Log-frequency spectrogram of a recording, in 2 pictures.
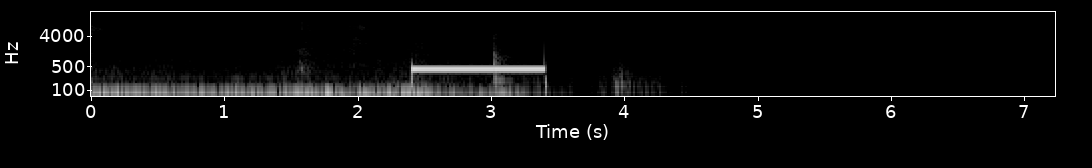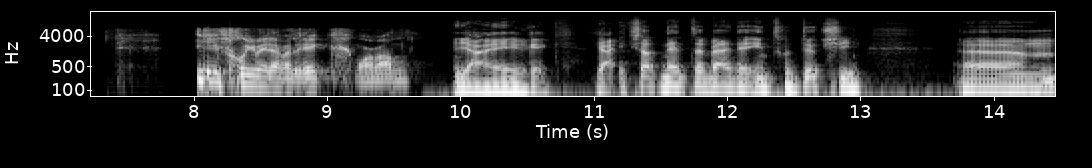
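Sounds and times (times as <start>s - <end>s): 
phone ringback tone as a phone call is placed: 2.4s - 3.4s
speech: 8.0s - 14.4s.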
